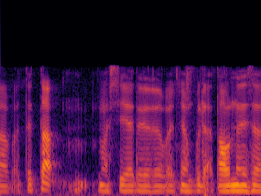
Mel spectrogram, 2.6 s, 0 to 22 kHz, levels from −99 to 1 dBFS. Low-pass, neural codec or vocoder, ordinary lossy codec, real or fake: 5.4 kHz; vocoder, 22.05 kHz, 80 mel bands, Vocos; none; fake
